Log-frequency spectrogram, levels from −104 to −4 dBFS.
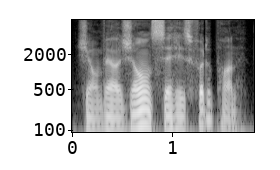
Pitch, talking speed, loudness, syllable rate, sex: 80 Hz, 230 wpm, -20 LUFS, 5.4 syllables/s, male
